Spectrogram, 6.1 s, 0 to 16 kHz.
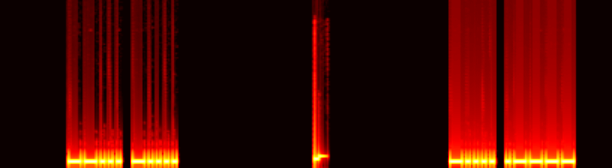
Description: Morse code, heard as a keyed tone, about 30 wpm, 700 Hz. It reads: 76 61
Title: Numbers - 2-Digit 30wpm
